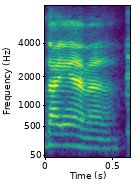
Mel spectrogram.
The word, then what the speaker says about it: Diana: I say my name is Diana, but when I'm talking in English, like, oh yeah, I'm Diana.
